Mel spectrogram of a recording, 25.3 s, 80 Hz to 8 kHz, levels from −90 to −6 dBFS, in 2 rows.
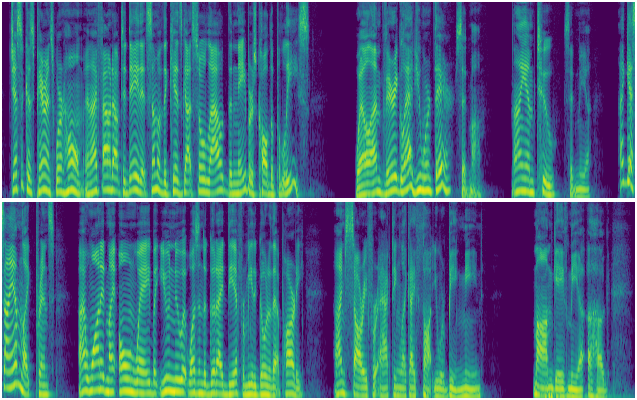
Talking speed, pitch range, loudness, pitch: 185 wpm, 125-185 Hz, -17 LUFS, 155 Hz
